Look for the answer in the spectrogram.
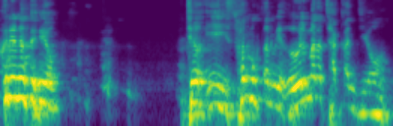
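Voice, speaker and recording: Elderly woman missionary in her 80s, blunt and animated, testimony sermon. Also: medium pitch, measured pace. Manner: blunt, animated storytelling with acted-out quotes. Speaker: missionary preacher.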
